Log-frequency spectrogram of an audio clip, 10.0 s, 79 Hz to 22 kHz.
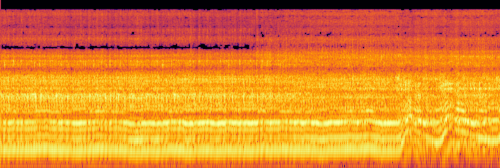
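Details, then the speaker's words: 1978 Johnson/Evinrude 115 V4 outboard, first start in a couple of years after a carb job and fuel system drain and flush, primer-started, 120 psi compression on all four cylinders: steady even two-stroke drone with clean throttle blips, no misfire; runs normally. "all right sounds good"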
